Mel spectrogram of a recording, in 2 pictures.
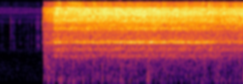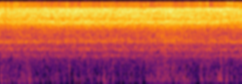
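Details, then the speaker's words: LS cylinder head ported for nitrous, compressed air through opened-up port on bench: loud steady deep air rush; deeper sound means less restriction than the high whistle around the guide. "and the deeper the air sounds i hope it shows up on the phone here my video because um the deeper it gets the the less the less uh restrictive it is"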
